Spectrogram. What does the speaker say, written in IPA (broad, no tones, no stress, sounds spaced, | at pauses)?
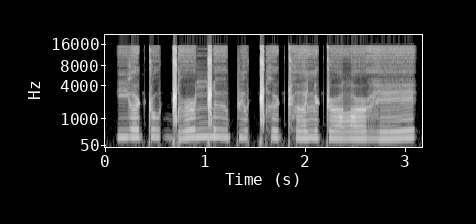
j ə ʈ u ɡ͡ǁ ə˞ ŋ͡ǁ ɨ pʲ o ǁʰ ɨ ʈʰ ə lʲ ə ʈ ə˞ lˠ ə˞ ɦ e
